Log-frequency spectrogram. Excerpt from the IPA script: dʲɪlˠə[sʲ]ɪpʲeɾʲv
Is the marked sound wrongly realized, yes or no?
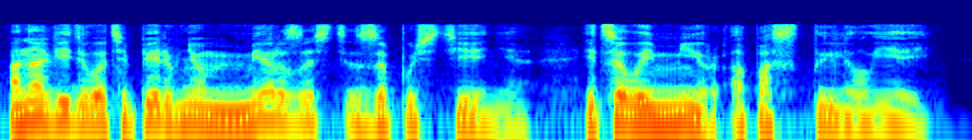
yes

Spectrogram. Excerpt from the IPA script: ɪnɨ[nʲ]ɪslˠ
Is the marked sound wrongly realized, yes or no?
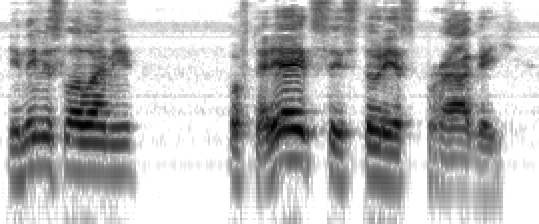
yes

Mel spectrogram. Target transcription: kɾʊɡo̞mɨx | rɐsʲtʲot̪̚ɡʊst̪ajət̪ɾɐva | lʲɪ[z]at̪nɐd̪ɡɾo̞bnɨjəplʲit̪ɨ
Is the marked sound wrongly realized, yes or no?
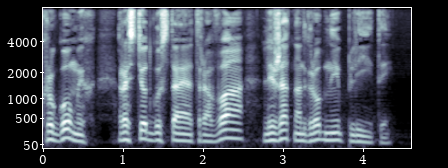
yes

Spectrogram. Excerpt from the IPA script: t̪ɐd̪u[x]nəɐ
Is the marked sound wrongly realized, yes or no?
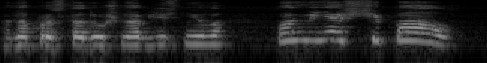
yes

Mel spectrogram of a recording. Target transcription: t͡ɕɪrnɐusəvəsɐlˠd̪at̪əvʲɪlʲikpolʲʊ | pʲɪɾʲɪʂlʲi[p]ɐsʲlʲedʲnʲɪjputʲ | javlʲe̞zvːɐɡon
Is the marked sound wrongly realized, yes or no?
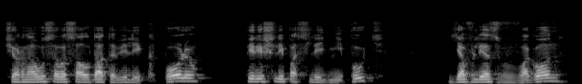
no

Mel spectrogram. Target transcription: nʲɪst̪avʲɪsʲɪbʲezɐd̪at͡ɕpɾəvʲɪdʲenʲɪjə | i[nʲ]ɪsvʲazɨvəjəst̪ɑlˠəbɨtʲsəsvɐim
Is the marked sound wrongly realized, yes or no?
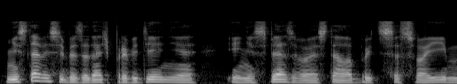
no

